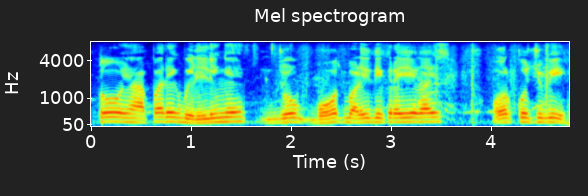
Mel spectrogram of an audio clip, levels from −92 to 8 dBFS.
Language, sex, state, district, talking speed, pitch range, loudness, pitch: Hindi, male, Madhya Pradesh, Bhopal, 200 wpm, 140-155 Hz, -13 LUFS, 150 Hz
